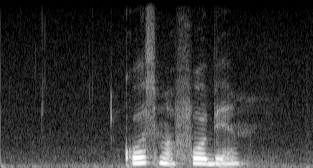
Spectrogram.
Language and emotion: Russian, neutral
